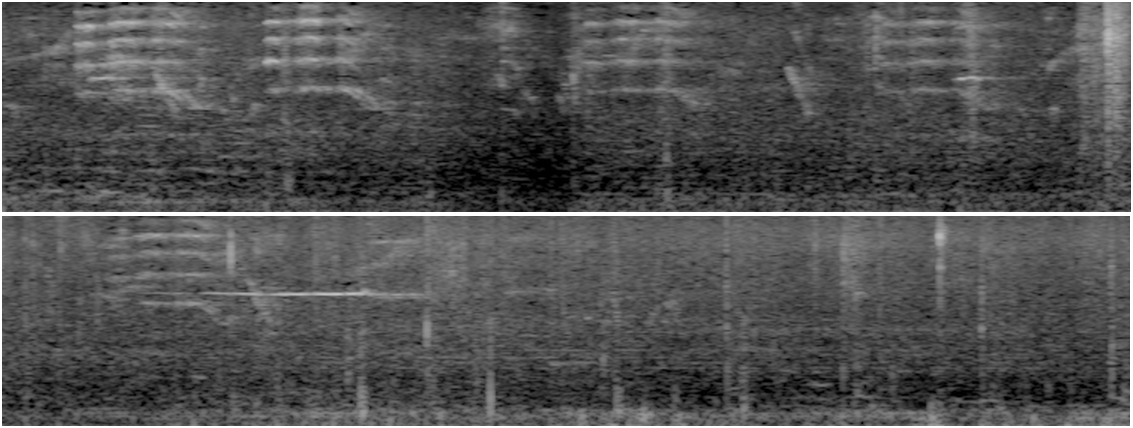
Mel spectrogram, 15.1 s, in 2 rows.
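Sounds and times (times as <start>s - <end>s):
bird calling: 8.1s - 11.5s.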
